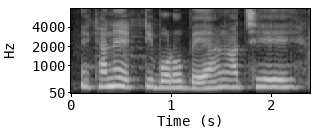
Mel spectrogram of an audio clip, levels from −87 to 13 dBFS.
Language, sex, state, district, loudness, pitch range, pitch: Bengali, female, West Bengal, Alipurduar, -14 LUFS, 235-265 Hz, 255 Hz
